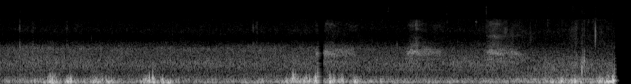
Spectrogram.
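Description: Wind buffeting a phone's microphone in uneven gusts as it is carried along on foot, with handling noise. A few brief, fainter higher-pitched sounds come partway through.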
